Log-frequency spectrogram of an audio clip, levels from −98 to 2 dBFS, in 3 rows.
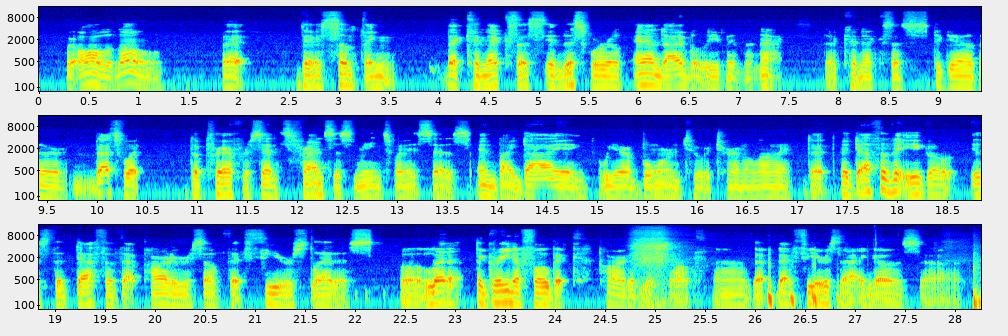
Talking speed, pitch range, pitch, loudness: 155 wpm, 95-105 Hz, 100 Hz, -29 LUFS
